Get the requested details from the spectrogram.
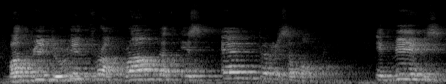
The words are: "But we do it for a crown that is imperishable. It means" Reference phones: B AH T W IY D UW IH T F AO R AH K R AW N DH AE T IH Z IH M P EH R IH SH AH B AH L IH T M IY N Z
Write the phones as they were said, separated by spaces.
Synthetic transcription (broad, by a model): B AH T W IY D UW IH T F AO R AH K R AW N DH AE T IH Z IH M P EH R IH S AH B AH L IH T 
